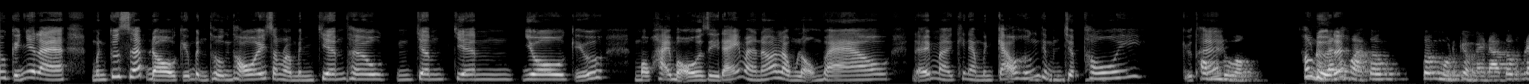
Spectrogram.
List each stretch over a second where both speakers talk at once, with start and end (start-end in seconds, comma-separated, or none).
none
